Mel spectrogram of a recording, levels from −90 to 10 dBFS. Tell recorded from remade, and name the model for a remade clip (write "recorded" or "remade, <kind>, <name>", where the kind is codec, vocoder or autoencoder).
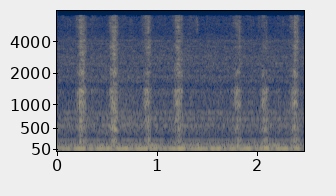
recorded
